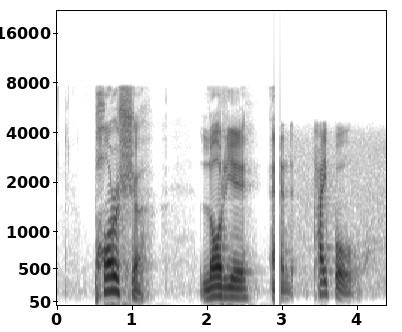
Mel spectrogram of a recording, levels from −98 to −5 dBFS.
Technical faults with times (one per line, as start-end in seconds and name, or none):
2.90-4.40 input switched to a poorer device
